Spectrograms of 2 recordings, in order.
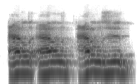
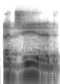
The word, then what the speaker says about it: adelgid: Gypsy moth, the woolly adelgid, I've always pronounced it aegeid for some reason, but that was just a mispronunciation because I've been fascinated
